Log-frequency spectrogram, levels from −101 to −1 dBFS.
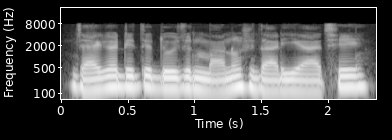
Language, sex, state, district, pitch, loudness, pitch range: Bengali, male, West Bengal, Cooch Behar, 135 Hz, -13 LUFS, 115-145 Hz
